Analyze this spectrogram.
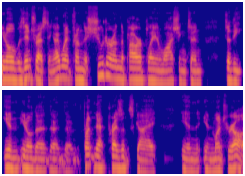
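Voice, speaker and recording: A man speaks at a moderate pace with a Canadian accent. His pitch is medium, and the background is quiet. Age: 60s. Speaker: former pro hockey player. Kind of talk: interview. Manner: halting, many fillers and repetitions.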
